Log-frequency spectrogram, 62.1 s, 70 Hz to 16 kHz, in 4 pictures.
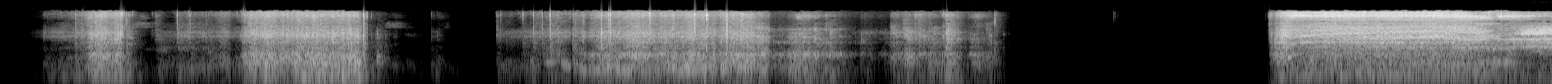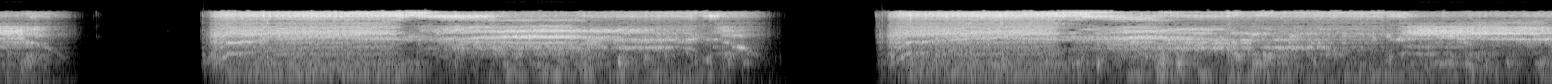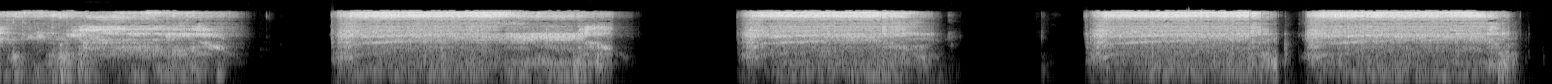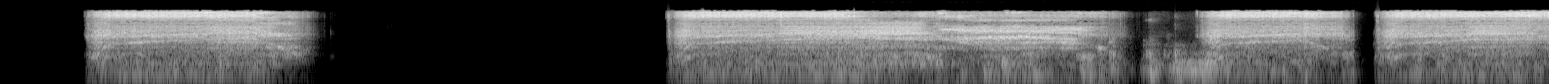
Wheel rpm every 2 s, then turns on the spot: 10, 10, 10, 20, 30, 0, 70, 150, 30, 140, 160, 80, 100, 160, 160, 160, 100, 90, 90, 80, 20, 110, 120, 40, 100, 0, 30, 150, 130, 60, 100.
2-4 6-10 46-48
